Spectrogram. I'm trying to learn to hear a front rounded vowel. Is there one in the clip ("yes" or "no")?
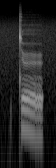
yes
